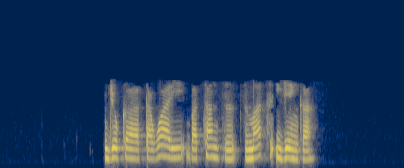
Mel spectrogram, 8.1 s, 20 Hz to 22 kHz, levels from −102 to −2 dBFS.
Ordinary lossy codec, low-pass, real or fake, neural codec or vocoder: MP3, 24 kbps; 3.6 kHz; real; none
